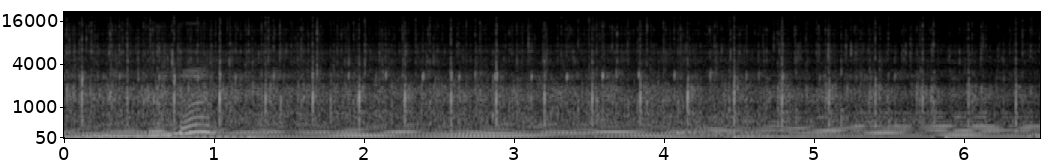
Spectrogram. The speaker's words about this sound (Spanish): vamos a dar un aplauso fuerte a estos hombres de Dios.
